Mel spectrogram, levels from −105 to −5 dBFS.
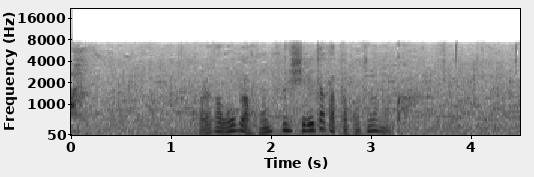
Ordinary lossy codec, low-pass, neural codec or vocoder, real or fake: none; 7.2 kHz; none; real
